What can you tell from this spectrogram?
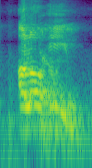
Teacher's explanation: put that emphasis on the last syllable and say the first syllable fast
